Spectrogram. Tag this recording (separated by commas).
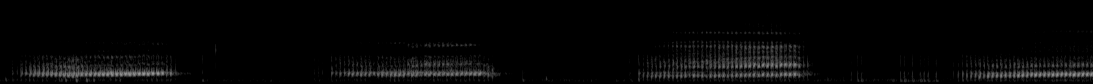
Purr, pets, Cat, cat purring, Animal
